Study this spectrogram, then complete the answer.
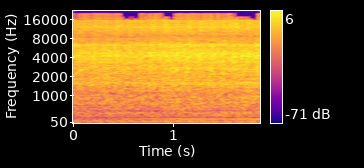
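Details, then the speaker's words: Truck with about 170,000 miles and a rotary shifter, flashing check-engine light for an active misfire: uneven idle with a light, fast tick; suspected internal engine issue, engine to be replaced; engine ticking with misfire at idle. "Now I hear a ticking and I see a misfire. What do those two have in common? A lot."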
